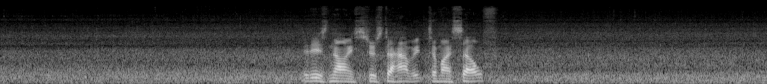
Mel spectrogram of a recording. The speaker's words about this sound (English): I was going to say it's quite peaceful, but there's the roar of the weir, so that's not quite right, is it?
